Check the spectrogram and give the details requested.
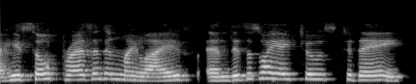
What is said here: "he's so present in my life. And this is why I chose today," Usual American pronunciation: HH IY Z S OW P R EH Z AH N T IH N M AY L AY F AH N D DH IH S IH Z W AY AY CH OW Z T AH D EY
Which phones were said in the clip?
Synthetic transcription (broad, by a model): HH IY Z S OW P R EH Z AH N T IH N M AY L AY F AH N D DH IH S IH Z W AY AY CH OW Z T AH D EY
